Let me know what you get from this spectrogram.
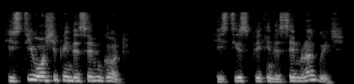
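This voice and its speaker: Man, Kikuyu speaker, husky voice, swooping animated pitch, heated profane rant. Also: a little fast. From Kenya. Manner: heated, profane, hammering repetition. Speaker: commentator. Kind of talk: impassioned monologue.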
